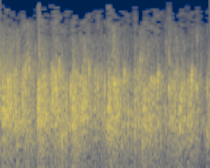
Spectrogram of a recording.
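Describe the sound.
Steady hand clapping from a church audience during a service, a dense, even patter that holds at a moderate level for the whole two seconds with no clear gaps or voices above it.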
